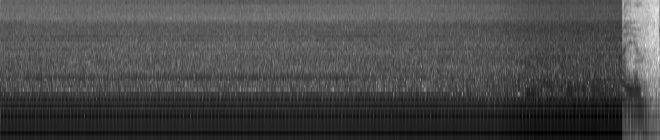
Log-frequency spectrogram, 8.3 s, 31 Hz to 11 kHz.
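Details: Old automatic car idling smoothly and evenly after replacing the cracked alternator and power steering belts (alternator belt 1180); the earlier squealing belt noise is gone, engine and belts sound healthy.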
